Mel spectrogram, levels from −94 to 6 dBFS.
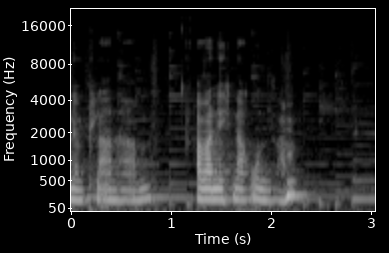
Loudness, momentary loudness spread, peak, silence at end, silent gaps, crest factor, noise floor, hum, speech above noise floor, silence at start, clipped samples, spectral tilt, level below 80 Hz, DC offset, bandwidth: -36 LUFS; 22 LU; -14 dBFS; 0 s; none; 22 dB; -55 dBFS; none; 20 dB; 0 s; under 0.1%; -8 dB/octave; -68 dBFS; under 0.1%; 13 kHz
